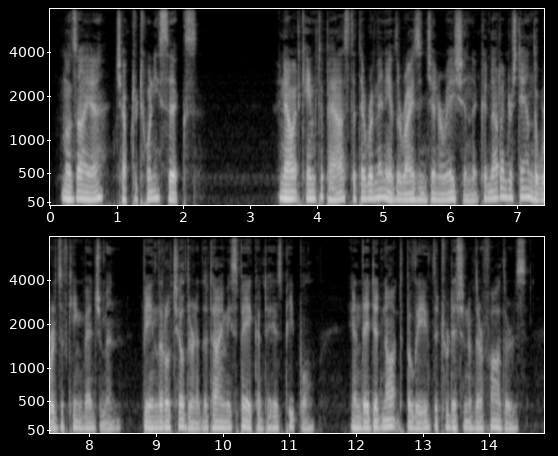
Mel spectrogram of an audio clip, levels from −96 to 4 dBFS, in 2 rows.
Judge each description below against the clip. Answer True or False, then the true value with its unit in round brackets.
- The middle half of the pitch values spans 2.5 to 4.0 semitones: True (3.6 semitones)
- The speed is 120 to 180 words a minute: False (190 wpm)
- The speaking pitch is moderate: False (95 Hz)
